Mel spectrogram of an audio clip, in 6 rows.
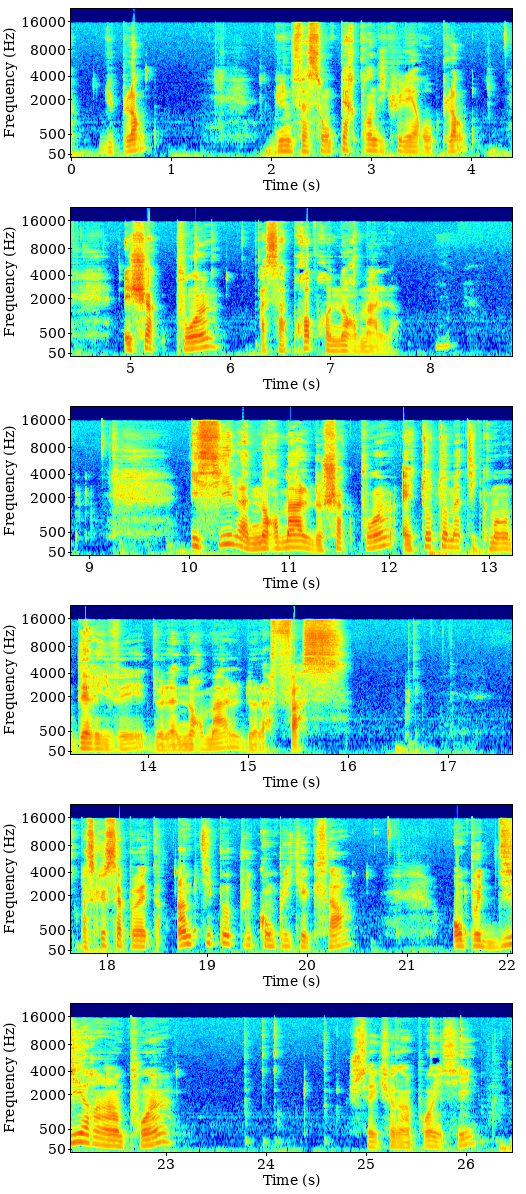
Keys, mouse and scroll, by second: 2.1-2.8 alt+drag, 3.2 alt+middle click, 3.6 alt+middle click, 5.5 click, 6.2-7.1 drag, 12.9-13.9 alt+drag, 16.6 alt+click, 23.9 click, 25.2 click, 25.7 click.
